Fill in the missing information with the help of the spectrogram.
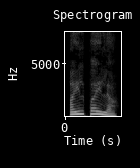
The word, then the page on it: ಐಲಪೈಲ: ailapaila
